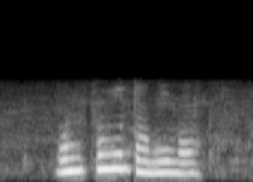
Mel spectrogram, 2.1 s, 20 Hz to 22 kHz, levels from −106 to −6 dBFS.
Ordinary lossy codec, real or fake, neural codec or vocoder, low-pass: Opus, 64 kbps; fake; codec, 32 kHz, 1.9 kbps, SNAC; 3.6 kHz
